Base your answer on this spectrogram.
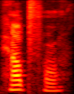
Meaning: Furnishing help; gives aid; useful
- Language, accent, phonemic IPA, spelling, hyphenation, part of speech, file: English, US, /ˈhɛlp.fl̩/, helpful, help‧ful, adjective, En-us-helpful1.ogg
